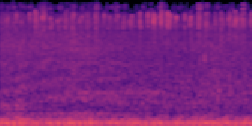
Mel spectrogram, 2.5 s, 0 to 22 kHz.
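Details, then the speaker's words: Chevy cateye crew cab truck with LQ9 6.0 V8 swap, warm idle: rough puffing chuff on each firing pulse from the slip joint, held by a cheap bent U-bolt clamp; exhaust leak. "The an exhaust clamp, but it's one of those cheap metal ones with a like a U-bolt that's bent and those don't really work that good. So, you can kind of hear it does have a leak."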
